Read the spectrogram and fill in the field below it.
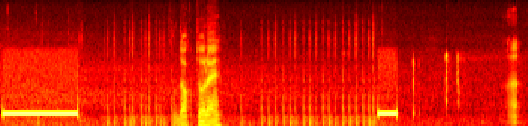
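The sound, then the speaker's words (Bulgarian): A telephone ringback tone for an unanswered call sounds twice, a loud steady one-second buzz followed by another after a pause of about four seconds, with a voice talking and some clatter in the gap. “Тук има обяснение, защо не дига телефон.”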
